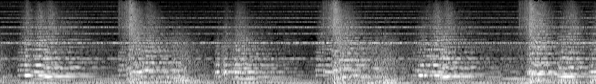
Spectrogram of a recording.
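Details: Dramatic theme music with swelling chords and recurring bright accents plays throughout, and no animal voice is heard.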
